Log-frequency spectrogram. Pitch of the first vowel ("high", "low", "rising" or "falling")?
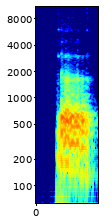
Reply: falling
